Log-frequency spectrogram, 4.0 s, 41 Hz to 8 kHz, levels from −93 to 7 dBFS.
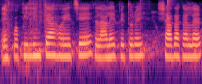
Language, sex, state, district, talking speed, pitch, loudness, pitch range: Bengali, female, Tripura, West Tripura, 105 wpm, 240 Hz, -16 LUFS, 235-250 Hz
